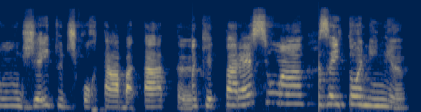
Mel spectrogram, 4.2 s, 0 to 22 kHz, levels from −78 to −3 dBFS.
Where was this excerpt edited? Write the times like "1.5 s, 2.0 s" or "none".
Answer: 2.0 s, 3.2 s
